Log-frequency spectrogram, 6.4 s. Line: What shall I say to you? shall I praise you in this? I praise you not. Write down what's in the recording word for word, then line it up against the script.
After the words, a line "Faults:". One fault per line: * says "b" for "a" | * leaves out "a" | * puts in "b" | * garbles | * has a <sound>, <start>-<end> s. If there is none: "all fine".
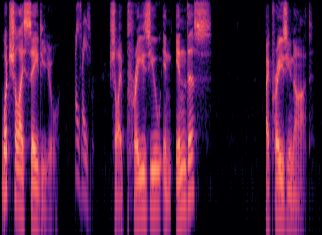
What shall I say to you? shall I praise you in in this? I praise you not.
Faults:
* has a chirp, 1.5-1.9 s
* puts in "in"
